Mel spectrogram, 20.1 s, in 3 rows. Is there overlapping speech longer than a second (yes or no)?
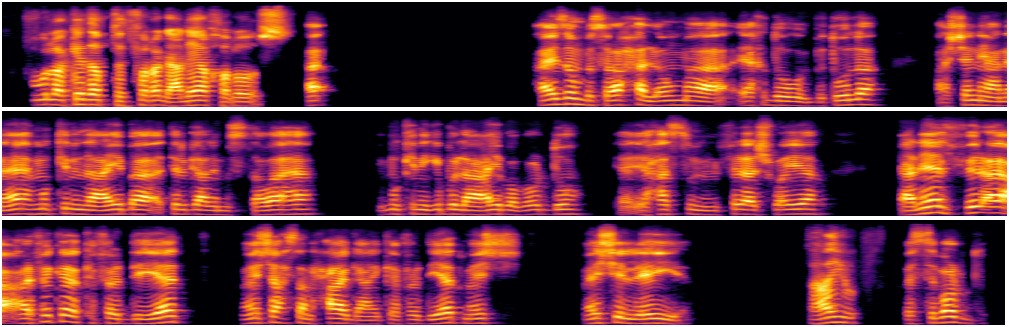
no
